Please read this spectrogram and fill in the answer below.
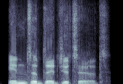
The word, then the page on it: Interdigitate: British English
